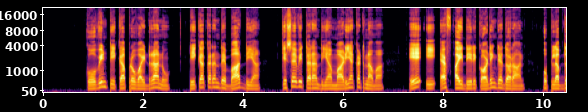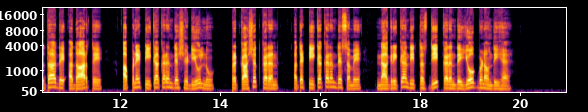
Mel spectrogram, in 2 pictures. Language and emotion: Punjabi, neutral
